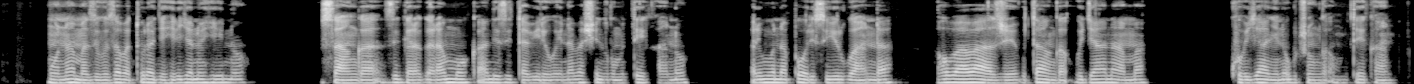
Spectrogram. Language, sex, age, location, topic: Kinyarwanda, male, 18-24, Nyagatare, government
